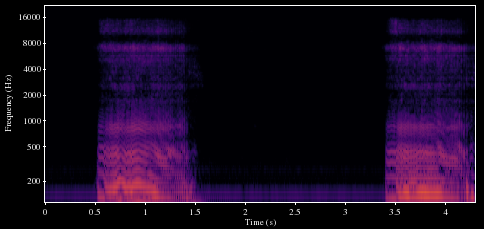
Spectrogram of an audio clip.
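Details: Old tomcat in deep sleep after returning from the animal hospital, filmed indoors without an external mic: two booming, rumbling snores about three seconds apart, the first swelling and fading over a second, near-silence between.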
